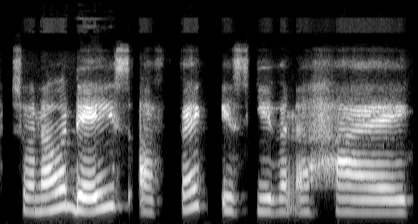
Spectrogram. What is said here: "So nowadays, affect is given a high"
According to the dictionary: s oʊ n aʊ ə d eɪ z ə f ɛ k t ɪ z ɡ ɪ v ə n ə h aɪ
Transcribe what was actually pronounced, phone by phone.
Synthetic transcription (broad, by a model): s oʊ n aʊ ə d eɪ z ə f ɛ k ɪ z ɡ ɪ v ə n ə h aɪ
